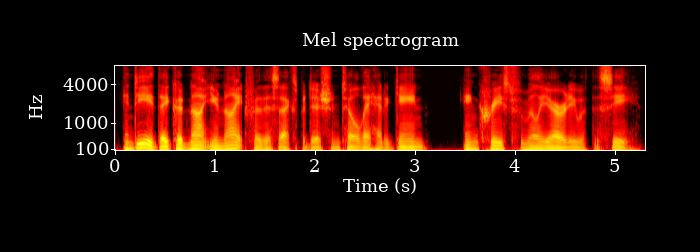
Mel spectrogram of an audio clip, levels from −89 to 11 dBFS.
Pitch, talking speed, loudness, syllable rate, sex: 95 Hz, 190 wpm, -20 LUFS, 6.3 syllables/s, male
